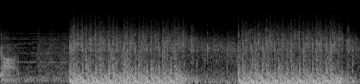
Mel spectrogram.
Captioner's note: guns firing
